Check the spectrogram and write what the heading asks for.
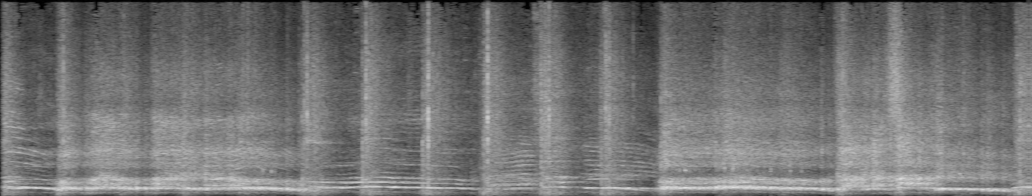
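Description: A body of soldiers shouting a battle chant in unison, long held calls with rhythmic thumps about twice a second beneath them.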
